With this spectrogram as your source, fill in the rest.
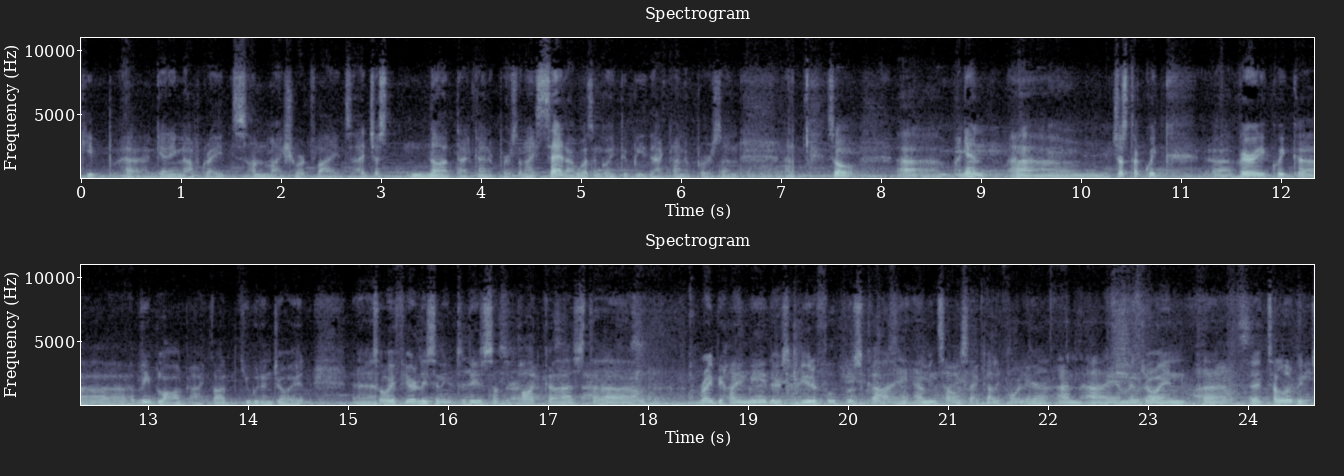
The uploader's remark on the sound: A quick recording made at the airport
